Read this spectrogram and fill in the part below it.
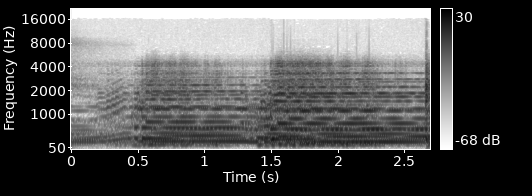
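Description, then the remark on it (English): A band setting up, with a heavily effected electric guitar ringing out sustained, distorted, shimmering chords that swell louder partway through, a steady wash of tone with no talking. “I hear the band setting up.”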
